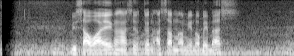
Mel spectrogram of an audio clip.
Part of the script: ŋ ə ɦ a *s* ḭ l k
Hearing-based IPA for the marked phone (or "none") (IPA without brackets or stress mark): s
